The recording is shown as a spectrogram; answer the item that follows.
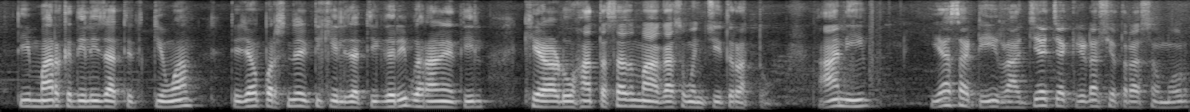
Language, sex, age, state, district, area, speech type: Marathi, male, 30-45, Maharashtra, Sangli, urban, spontaneous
